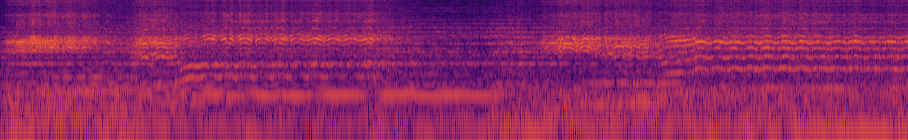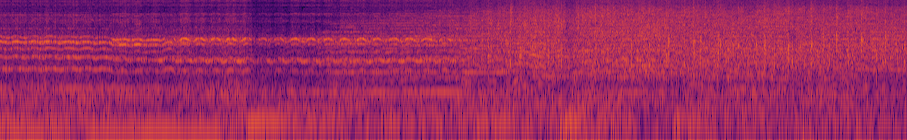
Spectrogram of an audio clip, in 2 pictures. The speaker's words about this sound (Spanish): Bueno estos aplausos que le dan los napolitanos son los aplausos que todos los andaluces le damos a la carrera de Pedro la Virgen.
